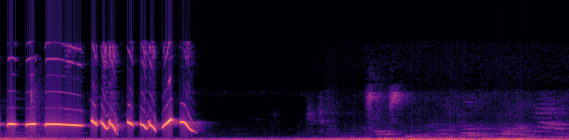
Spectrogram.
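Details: A cared-for Thick-billed heleia whistles several flat, drawn-out notes, then switches to a quick series of zigzagging slurred notes; afterward only low background rumble is heard.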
